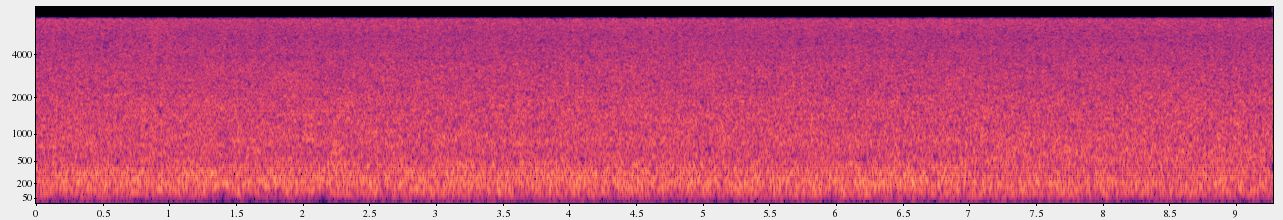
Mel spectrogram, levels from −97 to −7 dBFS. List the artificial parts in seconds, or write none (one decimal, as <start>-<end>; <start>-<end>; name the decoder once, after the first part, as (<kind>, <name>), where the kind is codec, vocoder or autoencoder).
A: 0.7-2.4 (codec, SNAC)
